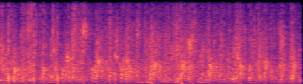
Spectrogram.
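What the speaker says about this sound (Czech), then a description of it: "Tak, potlesk pro závodníky." A crowd applauds swimmers at a swimming competition in Plzeň, with dense, continuous clapping that fills the room at a loud level for the whole stretch.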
